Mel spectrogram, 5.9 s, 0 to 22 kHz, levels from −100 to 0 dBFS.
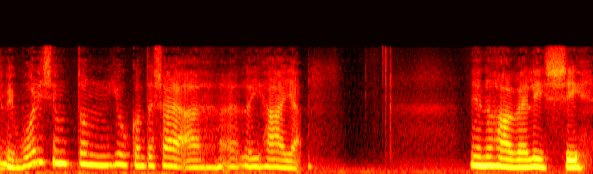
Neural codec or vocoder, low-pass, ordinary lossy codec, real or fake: codec, 16 kHz, 0.4 kbps, LongCat-Audio-Codec; 7.2 kHz; none; fake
